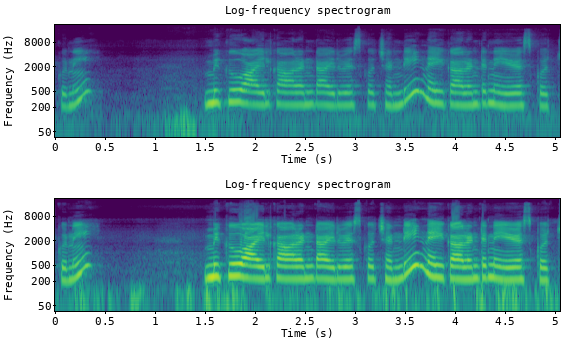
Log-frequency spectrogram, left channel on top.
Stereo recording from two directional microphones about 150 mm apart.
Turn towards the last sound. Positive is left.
turn(degrees=-25)  # may be behind; listen again after turning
